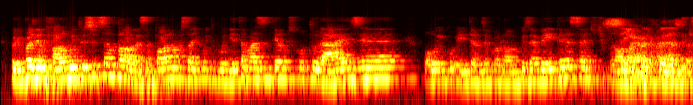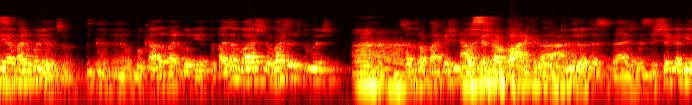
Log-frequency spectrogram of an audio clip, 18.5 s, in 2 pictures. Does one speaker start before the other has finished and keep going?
Yes, from 8.1 s

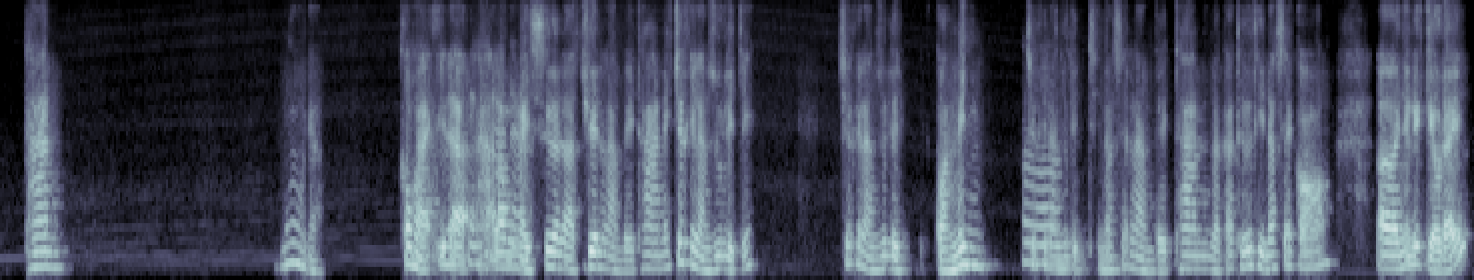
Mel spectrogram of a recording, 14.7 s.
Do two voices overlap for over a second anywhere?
Yes, from 4.1 s

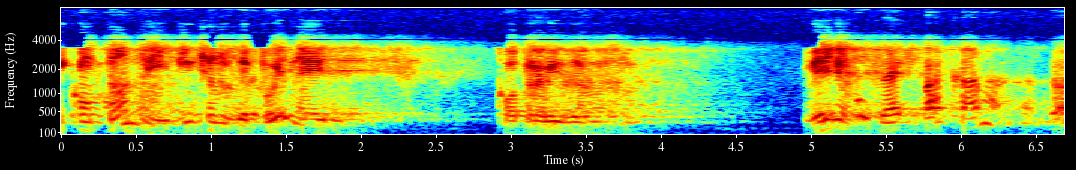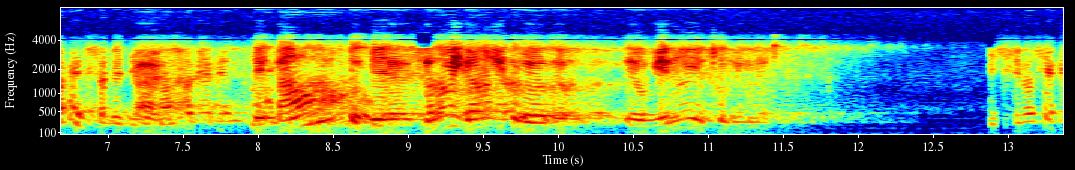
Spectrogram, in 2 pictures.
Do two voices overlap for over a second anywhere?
No

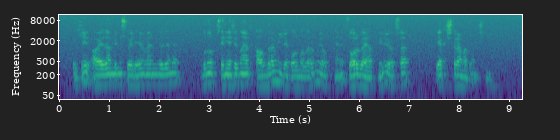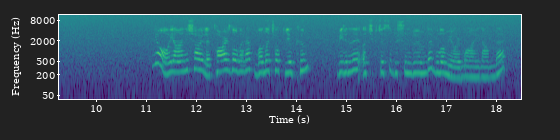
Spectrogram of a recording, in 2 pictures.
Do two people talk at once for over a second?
No

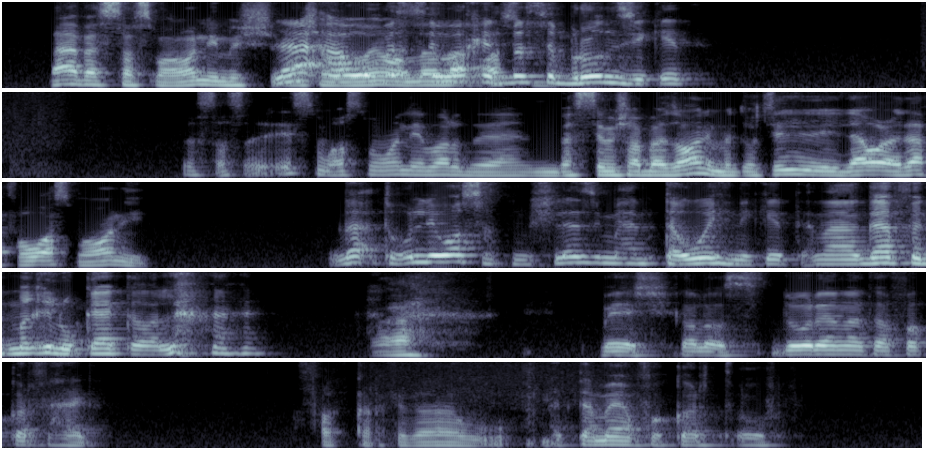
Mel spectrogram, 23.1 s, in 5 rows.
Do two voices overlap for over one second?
Yes, from 1.4 s

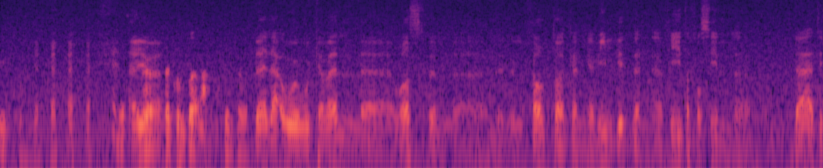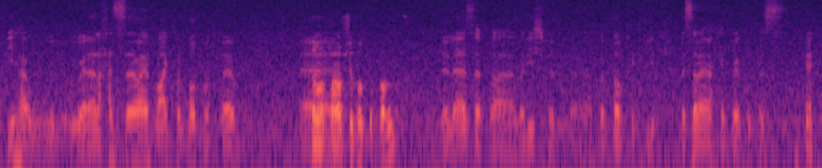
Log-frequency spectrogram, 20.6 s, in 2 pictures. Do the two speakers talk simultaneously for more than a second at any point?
No

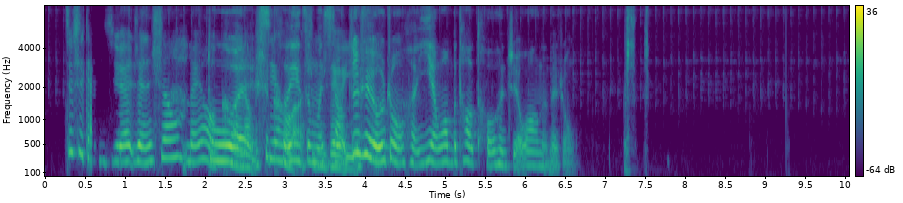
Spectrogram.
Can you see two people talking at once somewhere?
Yes, from 2.0 s

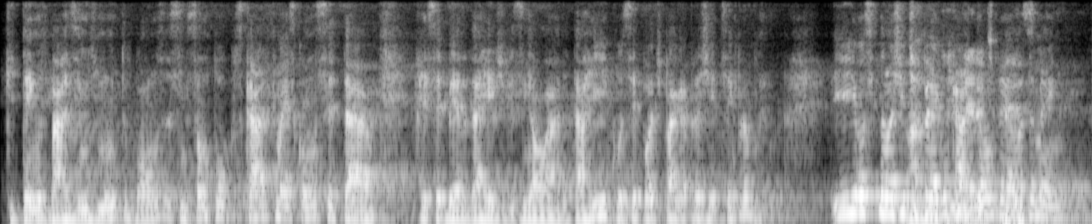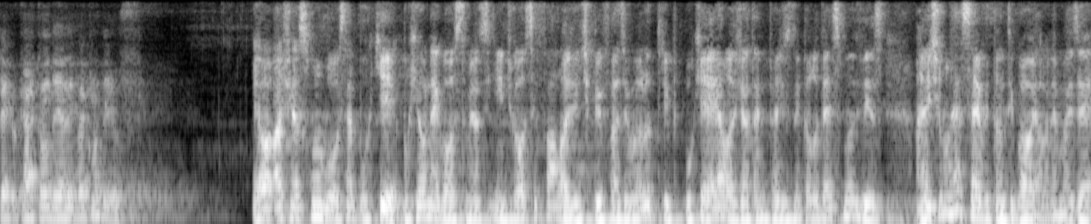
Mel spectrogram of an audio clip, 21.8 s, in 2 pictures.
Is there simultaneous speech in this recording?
Yes, from 9.1 s

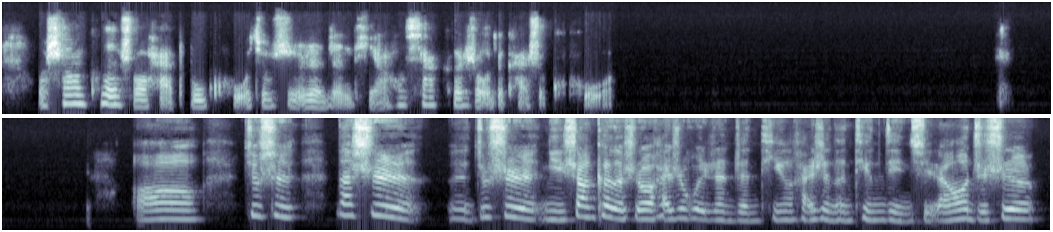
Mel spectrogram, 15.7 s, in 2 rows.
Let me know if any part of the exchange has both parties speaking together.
No

